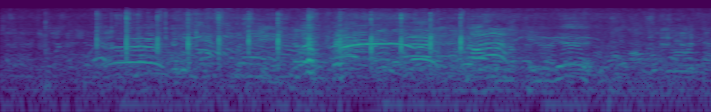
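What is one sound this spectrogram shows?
A crowd of spectators cheers and shouts from a distance outdoors.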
